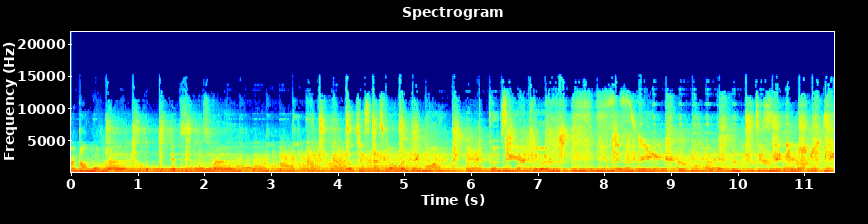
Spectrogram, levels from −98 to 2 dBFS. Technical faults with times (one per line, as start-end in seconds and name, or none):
0.00-11.46 mains hum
